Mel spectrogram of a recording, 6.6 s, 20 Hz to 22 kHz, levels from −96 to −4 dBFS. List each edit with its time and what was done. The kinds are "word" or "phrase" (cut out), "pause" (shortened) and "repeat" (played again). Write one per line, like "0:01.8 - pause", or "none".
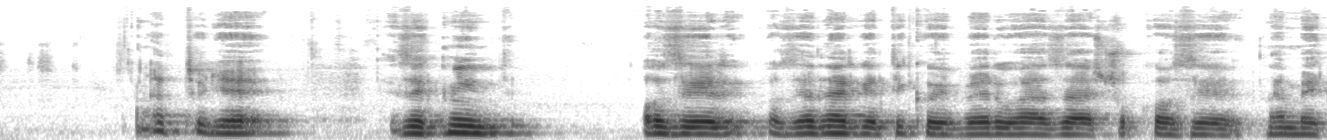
none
